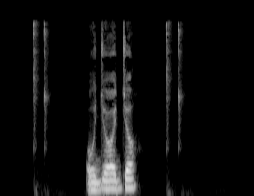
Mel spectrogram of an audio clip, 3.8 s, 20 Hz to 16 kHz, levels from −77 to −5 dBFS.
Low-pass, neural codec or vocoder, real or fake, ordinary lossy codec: 14.4 kHz; vocoder, 44.1 kHz, 128 mel bands every 256 samples, BigVGAN v2; fake; MP3, 48 kbps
